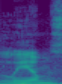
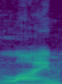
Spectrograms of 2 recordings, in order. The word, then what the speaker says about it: Liam: time i mispronounced um from one direction liam's name and because i was reading a lot i said lime they attacked me his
